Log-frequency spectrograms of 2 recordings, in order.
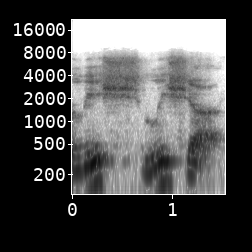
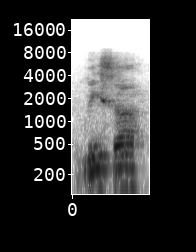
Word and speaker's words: Lisa: And one thing that Lisa, okay, she just pronounces it Lisa. Okay, Lisa, Mona Lisa.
